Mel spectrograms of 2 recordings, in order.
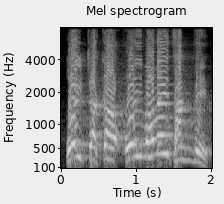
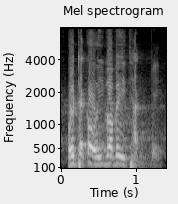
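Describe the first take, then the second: First: Higher, louder and slow, leaning on ওইভাবেই; ওইভাবেই stretched and cried out; preaching emphasis. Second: Said in the usual way. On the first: Acted. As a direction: hammer the rule home from the pulpit. Preacher repeats rule, raised.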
